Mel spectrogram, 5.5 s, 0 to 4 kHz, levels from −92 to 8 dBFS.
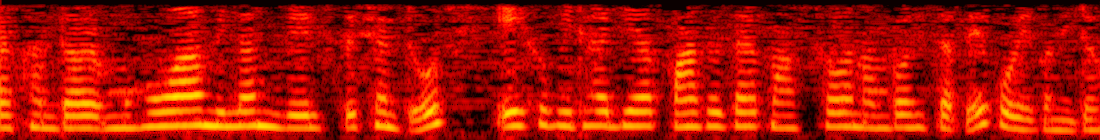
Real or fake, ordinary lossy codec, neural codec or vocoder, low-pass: real; MP3, 32 kbps; none; 3.6 kHz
